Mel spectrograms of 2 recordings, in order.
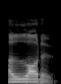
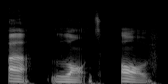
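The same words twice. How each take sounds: First: The words are crushed together and reduced. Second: Each word is pronounced fully and separately. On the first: The speaker calls it right. "The pronunciation gets crushed down. It gets reduced" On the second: The speaker calls it wrong. "We don't say a lot of"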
